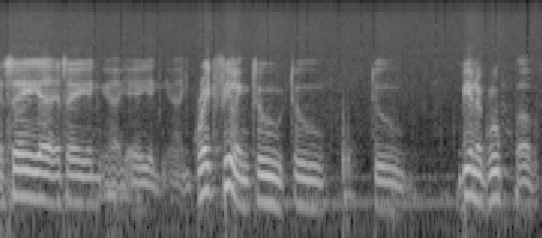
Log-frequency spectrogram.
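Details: New member of a stuttering therapy group, early in group therapy, speaking with word and part-word repetitions; stuttering.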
